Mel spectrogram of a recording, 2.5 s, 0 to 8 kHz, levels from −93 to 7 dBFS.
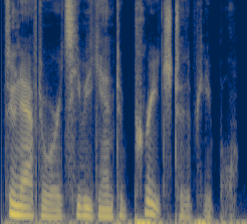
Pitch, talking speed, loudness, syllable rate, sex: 105 Hz, 220 wpm, -20 LUFS, 5.6 syllables/s, male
